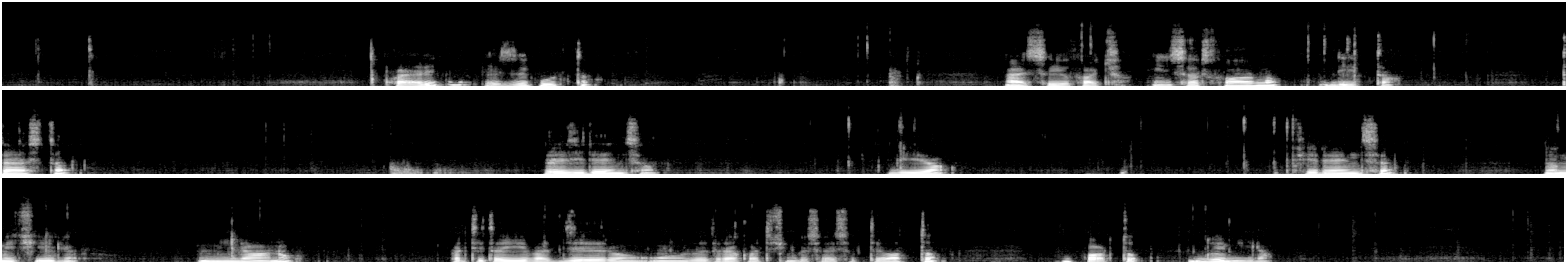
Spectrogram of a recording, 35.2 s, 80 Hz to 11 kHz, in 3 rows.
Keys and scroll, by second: 0.2 BackSpace, 0.5 BackSpace, 2.5 ctrl+s, 10.5-11.7 typing, 14.3-15.0 typing, 17.6-18.6 typing, 19.9-25.9 typing, 26.3 Tab, 27.2-30.2 typing, 30.4 Tab, 31.9-33.6 typing.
